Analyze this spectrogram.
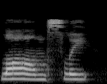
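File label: "long sleep", English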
